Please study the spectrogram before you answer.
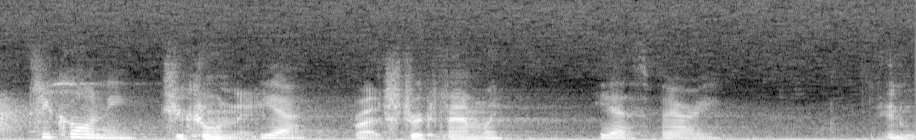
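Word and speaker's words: Ciccone: right yeah my father's Italian the name is pronounced tikoni strict family yes Barry in what way um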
